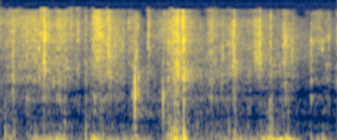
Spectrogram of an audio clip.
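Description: Irregular rustling and crinkling of a pile of paper cash bills being shuffled and handled, with a few sharper crackles in the middle and no voices.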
